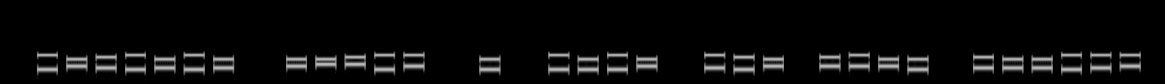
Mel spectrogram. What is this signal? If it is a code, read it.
DTMF, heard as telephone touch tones, dialled by machine, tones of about 200 ms. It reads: 3753434 7*039 1 3137 627 8971 544369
